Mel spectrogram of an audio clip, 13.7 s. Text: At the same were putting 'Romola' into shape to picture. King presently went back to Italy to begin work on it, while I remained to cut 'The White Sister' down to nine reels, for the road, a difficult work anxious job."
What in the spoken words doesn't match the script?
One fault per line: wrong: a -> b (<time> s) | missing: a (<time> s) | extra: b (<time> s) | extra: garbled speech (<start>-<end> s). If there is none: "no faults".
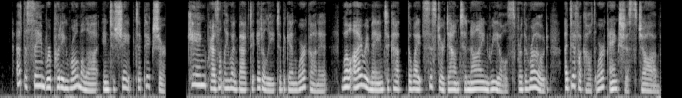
no faults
